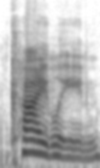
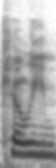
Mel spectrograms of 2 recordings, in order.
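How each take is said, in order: First: The first syllable sounds like 'kyle', as in Eileen. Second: The first syllable sounds like 'kill'. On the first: The speaker calls it wrong. "I pronounced it Kylene because in my mind it made sense" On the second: The speaker calls it right. "I'm sorry, Killeen, Texas"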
